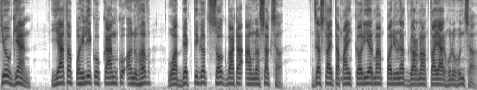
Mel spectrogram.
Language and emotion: Nepali, neutral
